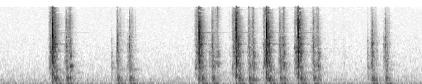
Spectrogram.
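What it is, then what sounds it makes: Manual typewriter typing. Fingertips tap the round keys of a vintage metal manual typewriter, producing sharp, bright clacks in irregular bursts, often doubled, with quiet pauses between. Each strike is crisp and dies away almost instantly, with almost no low-end weight.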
